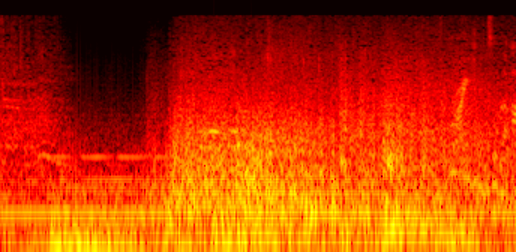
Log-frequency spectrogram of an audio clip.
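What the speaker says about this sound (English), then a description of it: "Right into the eye of the storm." A loud thunderstorm in Life is Strange, heavy rain and rolling thunder that fill the scene after a brief lull, with a dense, constant roar of storm noise.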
